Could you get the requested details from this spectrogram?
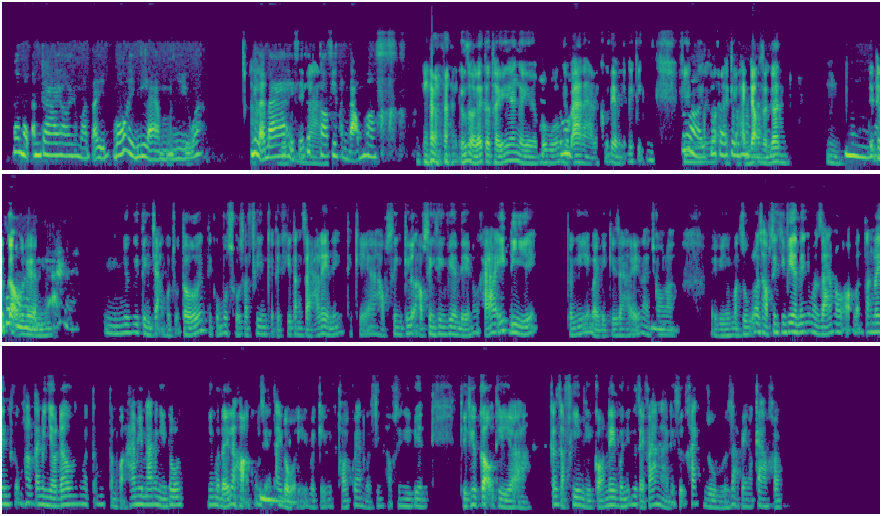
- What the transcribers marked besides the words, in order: static; tapping; distorted speech; laugh; other background noise
- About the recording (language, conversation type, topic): Vietnamese, unstructured, Bạn nghĩ gì về việc giá vé xem phim ngày càng đắt đỏ?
